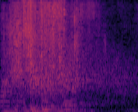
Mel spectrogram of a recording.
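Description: Electric crackling zaps loudly.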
